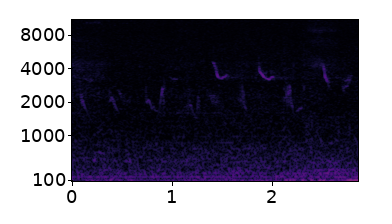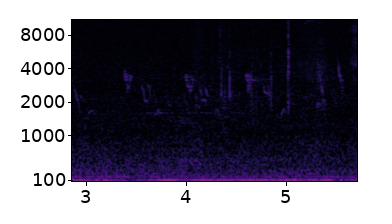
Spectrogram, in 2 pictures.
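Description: Small birds chirping in many short, quick calls over a low outdoor rumble. A steady low hum comes in about three seconds in.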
